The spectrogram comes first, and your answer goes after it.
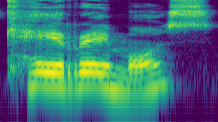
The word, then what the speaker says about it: queremos: or she wants, queremos, without the que, it's queremos, no I, there's no I in it.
